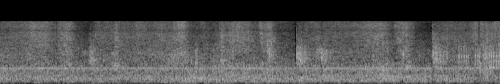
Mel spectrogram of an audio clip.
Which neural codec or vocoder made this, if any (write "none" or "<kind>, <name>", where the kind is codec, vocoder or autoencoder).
none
